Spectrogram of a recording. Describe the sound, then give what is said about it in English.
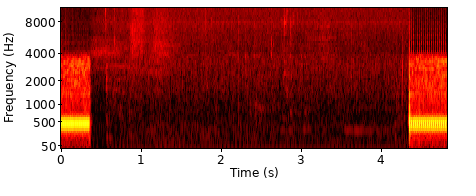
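Ringback tone of an outgoing phone call: a short steady electronic ring at the start, four seconds of silence, then a second ring. Clear and fairly loud, with no voices. “He answered the phone.”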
